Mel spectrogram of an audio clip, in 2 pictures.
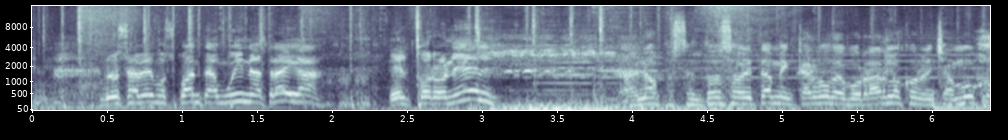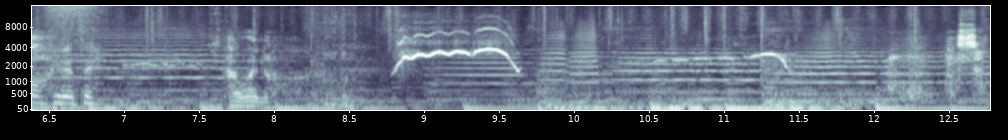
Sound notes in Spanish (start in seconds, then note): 8.7 Silbidos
